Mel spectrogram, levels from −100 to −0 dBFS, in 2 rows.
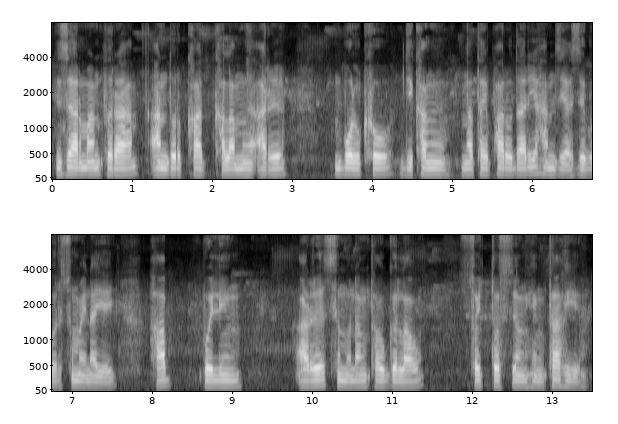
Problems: constant background noise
